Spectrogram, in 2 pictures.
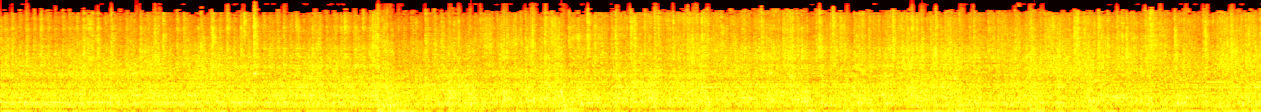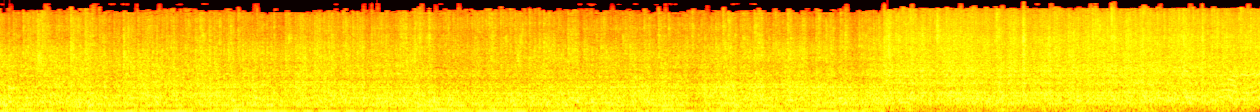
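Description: Chunks of bark rattle and tumble inside a rotating drum.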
